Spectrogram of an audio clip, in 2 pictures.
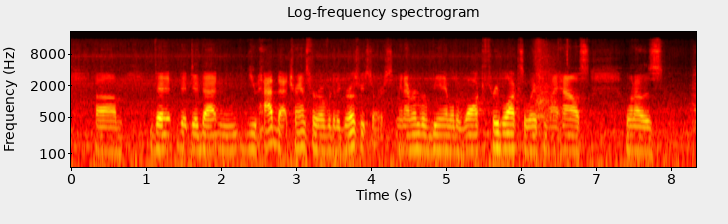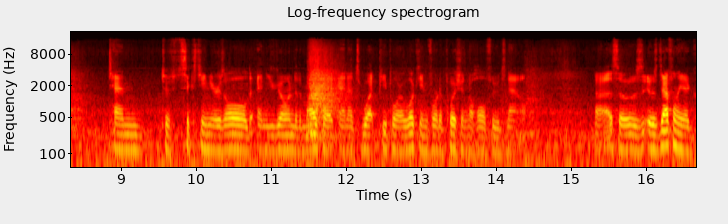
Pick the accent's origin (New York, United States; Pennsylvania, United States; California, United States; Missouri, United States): Missouri, United States; Kansas City; now in San Francisco, United States; Born and raised in Kansas City, grew up cooking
